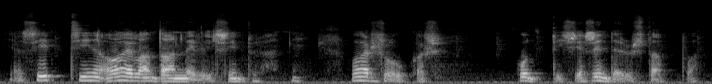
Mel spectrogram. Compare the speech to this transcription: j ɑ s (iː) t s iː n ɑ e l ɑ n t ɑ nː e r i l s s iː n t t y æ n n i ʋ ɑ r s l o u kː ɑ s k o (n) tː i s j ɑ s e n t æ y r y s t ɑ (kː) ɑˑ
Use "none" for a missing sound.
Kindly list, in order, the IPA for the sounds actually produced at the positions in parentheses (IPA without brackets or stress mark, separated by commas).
i, n, pː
